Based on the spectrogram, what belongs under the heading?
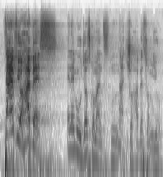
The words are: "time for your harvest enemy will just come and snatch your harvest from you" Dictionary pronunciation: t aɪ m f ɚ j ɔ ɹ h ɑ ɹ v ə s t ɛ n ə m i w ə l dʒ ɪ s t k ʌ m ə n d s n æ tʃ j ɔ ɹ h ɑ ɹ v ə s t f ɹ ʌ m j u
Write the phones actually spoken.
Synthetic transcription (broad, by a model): t aɪ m f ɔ j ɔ h ɑ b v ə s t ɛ l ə m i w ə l dʒ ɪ s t k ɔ m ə n s n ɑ tʃ j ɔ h ɑ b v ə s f ɹ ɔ m j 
